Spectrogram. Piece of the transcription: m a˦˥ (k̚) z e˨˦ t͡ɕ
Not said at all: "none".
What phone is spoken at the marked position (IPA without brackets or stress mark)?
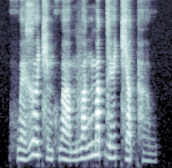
t̚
